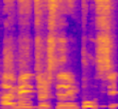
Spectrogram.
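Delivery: creepy, seductive Eastern European vampire voice. Speaker acts out coming up to someone in a bar, in a vampire voice. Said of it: "I sound like a vampire".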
